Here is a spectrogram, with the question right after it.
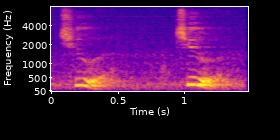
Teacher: So the word for God, I think, is chua, chua, and it goes down.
